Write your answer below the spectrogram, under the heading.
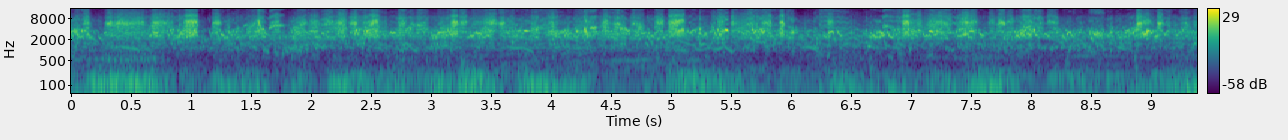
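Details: Lonely budgie's loud contact or distress calling: harsh, scratchy squawks over a dense bed of fast high chirps, rising and falling in intensity without a break.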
